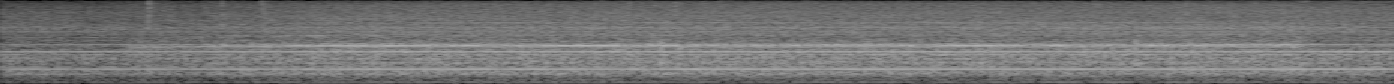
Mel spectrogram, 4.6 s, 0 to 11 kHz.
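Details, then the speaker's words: Izumi MIG 130 welder, flux-core wire loaded, torch trigger pressed: wire feed motor running with a steady even hum and constant mid-range whine, no catching or stutter; normal. "Kemudian kita bisa tekan untuk trigger dari mic torch. Dia berjalan."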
